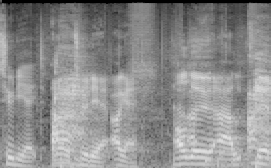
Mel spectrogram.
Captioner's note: pathetic whimper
